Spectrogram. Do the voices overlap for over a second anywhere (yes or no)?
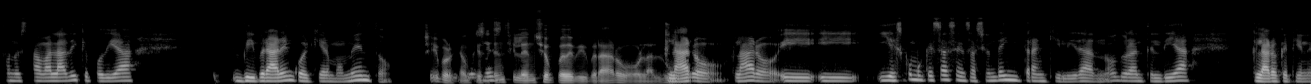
no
